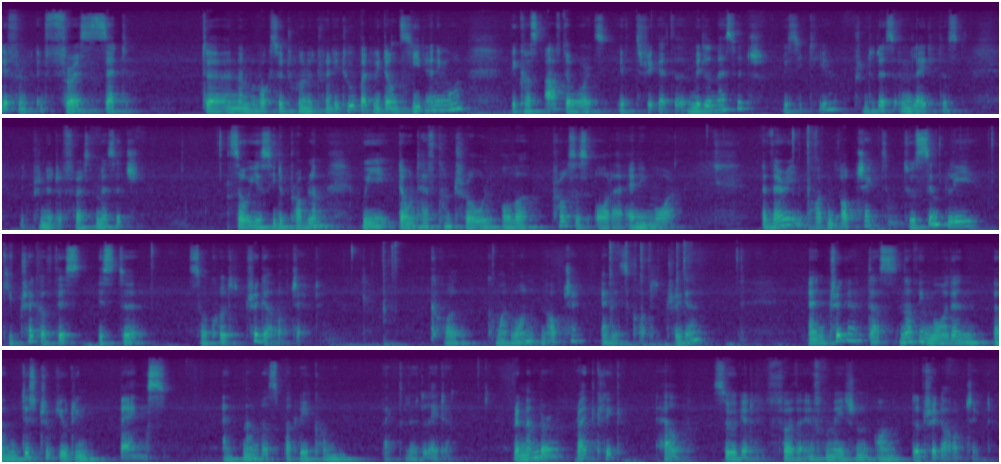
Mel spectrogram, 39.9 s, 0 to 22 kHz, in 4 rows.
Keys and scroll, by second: 18.2 super+e, 24.0 super+1.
